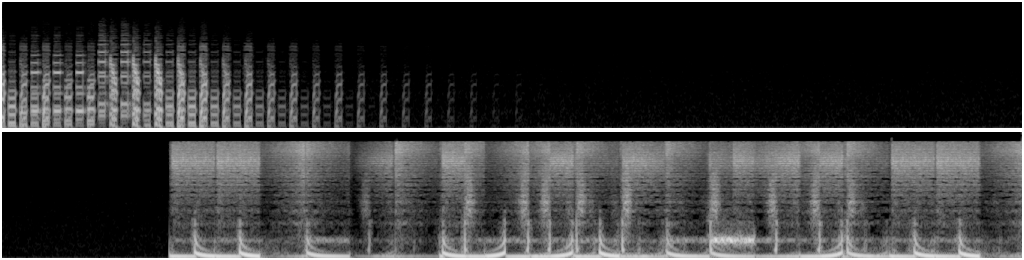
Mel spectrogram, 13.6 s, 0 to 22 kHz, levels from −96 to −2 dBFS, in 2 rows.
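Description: No technical faults can be heard in the audio.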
